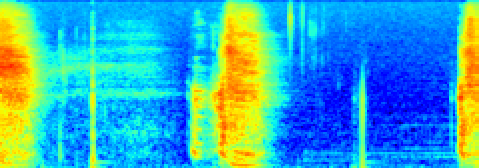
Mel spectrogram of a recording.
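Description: A string of loud sneezes, three sharp bursts about a second and a half apart with quiet gaps between them, and no talking.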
